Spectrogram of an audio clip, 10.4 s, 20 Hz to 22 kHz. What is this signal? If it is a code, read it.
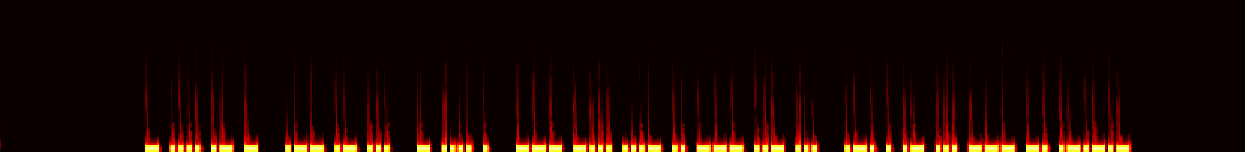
Morse code, heard as a keyed tone, about 34 wpm, 700 Hz. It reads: THAT WAS THE OBVIOUS REASON.
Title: Sentences from Top 1600 Words 35wpm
